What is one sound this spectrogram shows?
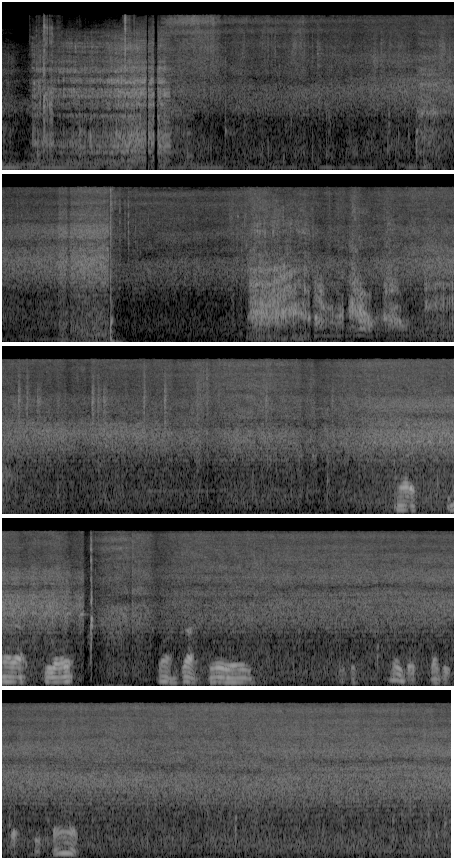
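A flare hisses steadily as it burns.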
